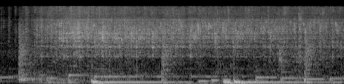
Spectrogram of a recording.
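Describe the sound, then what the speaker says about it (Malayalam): Chopped onions hit hot oil with popped mustard seeds and fry in a steady, loud sizzle, with stirring clatter and a low crackle running throughout, with no voices. "നമുക്കിതിലേക്ക് അരിഞ്ഞു വെച്ച സവാള ചേർക്കാം."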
